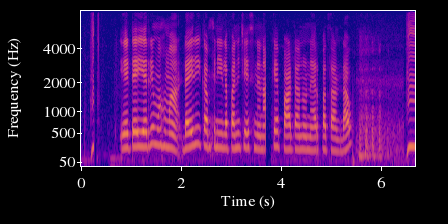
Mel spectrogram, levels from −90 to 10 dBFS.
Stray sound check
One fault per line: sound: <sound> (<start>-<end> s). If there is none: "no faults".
sound: dropout (3.7-3.8 s)
sound: laugh (5.5-6.3 s)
